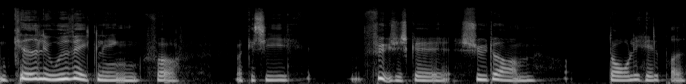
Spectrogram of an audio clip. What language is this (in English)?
Danish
